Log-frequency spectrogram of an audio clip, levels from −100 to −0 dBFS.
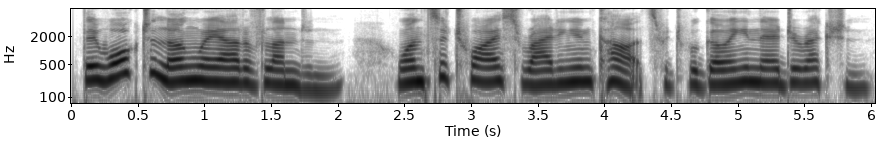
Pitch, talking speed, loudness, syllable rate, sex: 205 Hz, 200 wpm, -15 LUFS, 5.0 syllables/s, female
